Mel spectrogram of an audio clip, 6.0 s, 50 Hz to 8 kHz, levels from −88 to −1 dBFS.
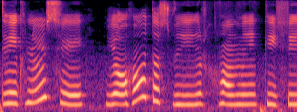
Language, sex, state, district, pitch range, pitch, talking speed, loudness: Hindi, male, Punjab, Fazilka, 260-300 Hz, 270 Hz, 60 wpm, -15 LUFS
